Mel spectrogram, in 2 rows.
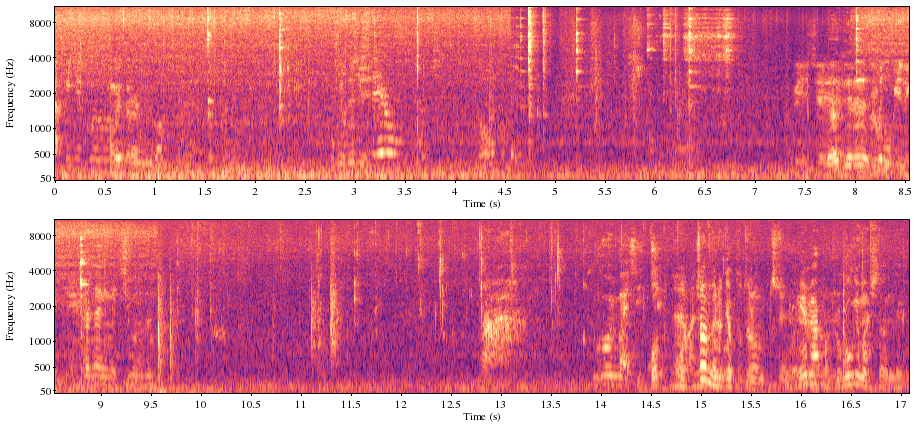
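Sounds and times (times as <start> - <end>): steady low rumble: 0.0 - 4.6
meat sizzling on a grill: 0.0 - 4.7, 7.9 - 10.0.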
